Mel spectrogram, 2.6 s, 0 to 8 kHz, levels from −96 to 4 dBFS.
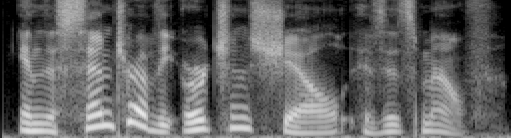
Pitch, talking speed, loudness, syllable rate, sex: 165 Hz, 235 wpm, -15 LUFS, 5.3 syllables/s, male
